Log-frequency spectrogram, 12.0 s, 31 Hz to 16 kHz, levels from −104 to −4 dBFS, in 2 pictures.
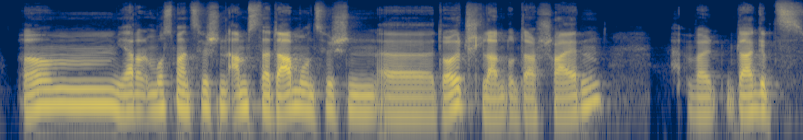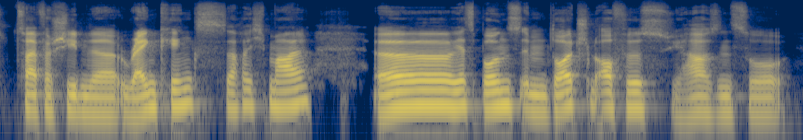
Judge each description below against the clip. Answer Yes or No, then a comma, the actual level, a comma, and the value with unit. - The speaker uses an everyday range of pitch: Yes, average, 4.2 semitones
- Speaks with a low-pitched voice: Yes, low, 125 Hz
